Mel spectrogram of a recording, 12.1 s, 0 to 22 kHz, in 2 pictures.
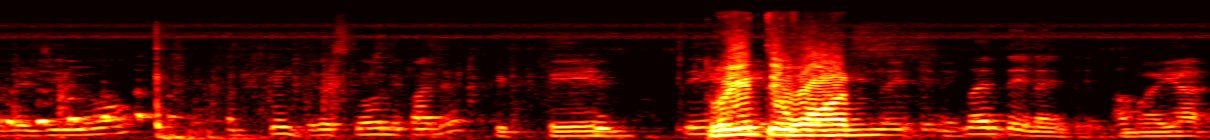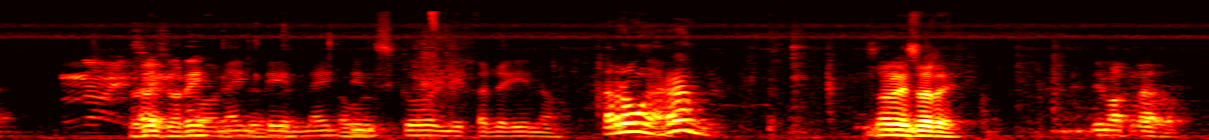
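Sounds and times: people talking: 0.0s - 9.7s.

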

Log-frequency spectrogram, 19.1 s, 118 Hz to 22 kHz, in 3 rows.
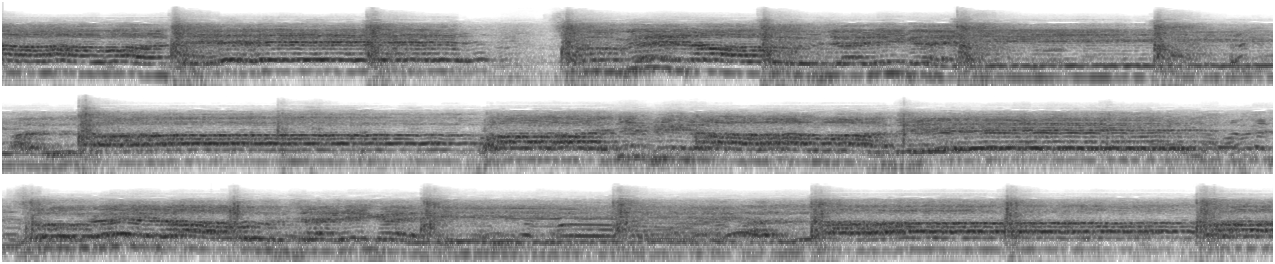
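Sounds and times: men chanting in unison: 0.0s - 19.0s
hands slapping chests: 0.8s - 1.1s, 1.8s - 8.2s, 10.8s - 11.1s, 12.7s - 19.0s.

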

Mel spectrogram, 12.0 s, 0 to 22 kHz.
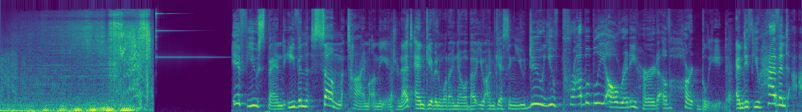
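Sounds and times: bass-heavy theme music: 0.0s - 2.3s.

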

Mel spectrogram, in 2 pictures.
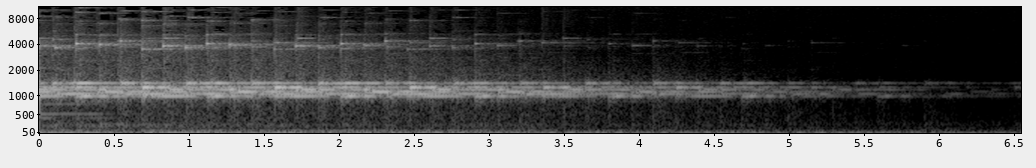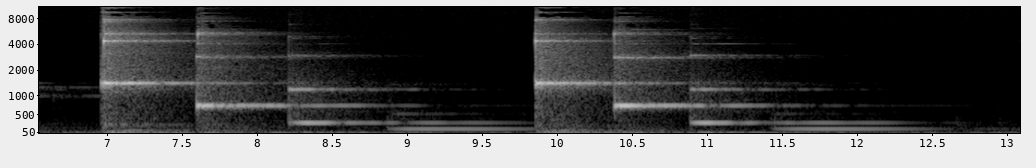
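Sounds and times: mallet percussion fast high notes: 0.0s - 5.2s, 7.0s - 9.1s, 9.9s - 12.0s.

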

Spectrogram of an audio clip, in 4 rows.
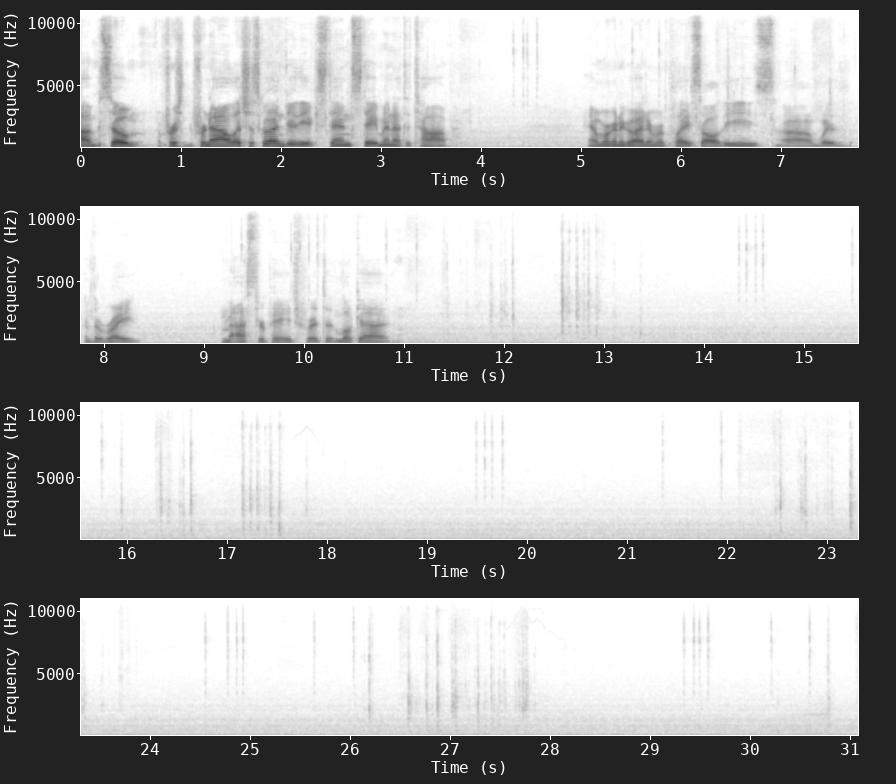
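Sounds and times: steady low hum: 0.0s - 31.0s
computer keyboard typing: 11.4s - 13.2s, 14.3s - 14.7s, 15.5s - 17.9s, 22.4s - 23.6s, 26.0s - 27.9s, 29.3s - 29.6s.

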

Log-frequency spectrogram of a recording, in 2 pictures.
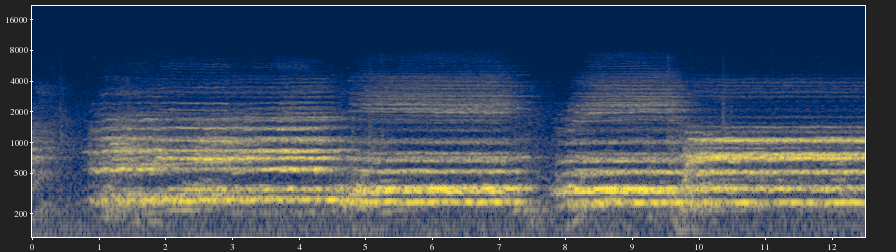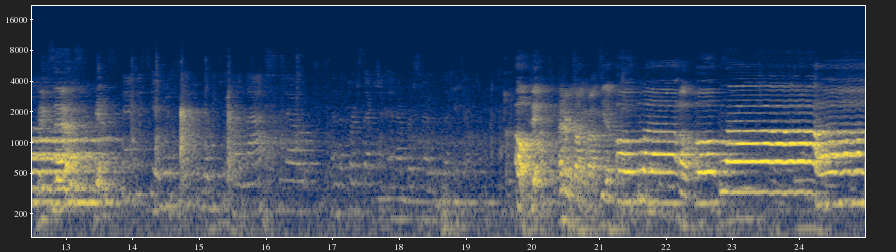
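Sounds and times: choir singing unaccompanied: 0.8s - 13.9s, 21.0s - 25.0s.

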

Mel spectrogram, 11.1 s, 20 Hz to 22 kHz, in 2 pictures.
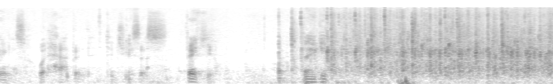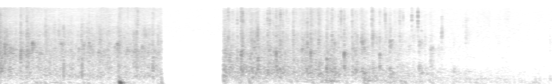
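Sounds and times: audience applauding: 2.9s - 7.2s, 7.8s - 10.0s.

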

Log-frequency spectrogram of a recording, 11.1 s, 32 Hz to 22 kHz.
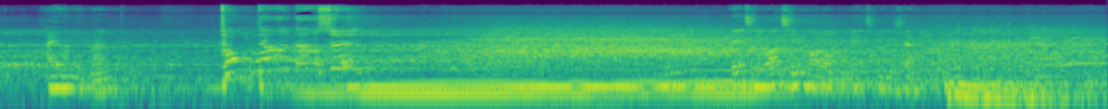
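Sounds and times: loud live band music: 9.3s - 11.0s
deep bass note: 9.4s - 11.0s.

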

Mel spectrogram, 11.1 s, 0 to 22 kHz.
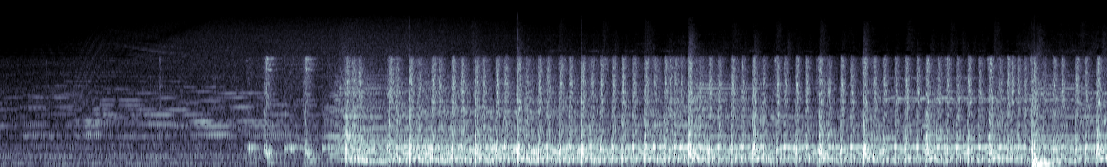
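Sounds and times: recorded band music: 2.5s - 11.0s
acoustic drum kit: 3.3s - 11.0s.

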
